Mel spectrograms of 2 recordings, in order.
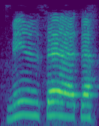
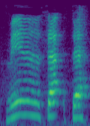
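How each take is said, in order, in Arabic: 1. الهمزة تُستبدل بألف مدّ طويلة. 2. الهمزة مغلقة ولا يأتي بعدها حركة. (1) "ابدل الهمزة الف حرف مد" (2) "من سأته سكون الهمزة"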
